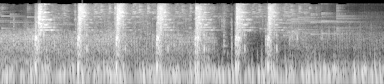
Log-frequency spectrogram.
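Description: Blocks shatter with a quick series of sharp cracks.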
